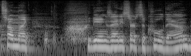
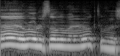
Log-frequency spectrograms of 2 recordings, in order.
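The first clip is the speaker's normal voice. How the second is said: put-on Liverpool accent; 4 dB louder than usual. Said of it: "He sounds".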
